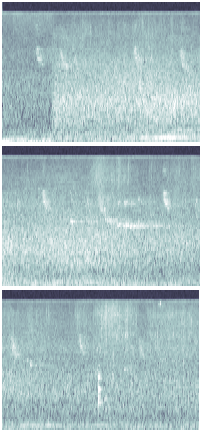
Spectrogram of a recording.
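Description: Outdoor ambience: a steady hiss with scattered short high bird chirps and a faint low hum that comes and goes.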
